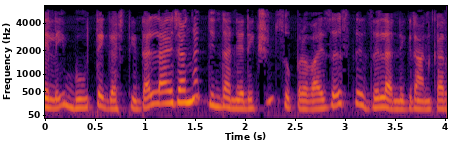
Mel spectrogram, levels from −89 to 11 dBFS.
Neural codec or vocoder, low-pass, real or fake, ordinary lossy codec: none; 5.4 kHz; real; none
